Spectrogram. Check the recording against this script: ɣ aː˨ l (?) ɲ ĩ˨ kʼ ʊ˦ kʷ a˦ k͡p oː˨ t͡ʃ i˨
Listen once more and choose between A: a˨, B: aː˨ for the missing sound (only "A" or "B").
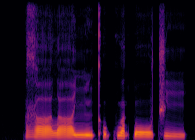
B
